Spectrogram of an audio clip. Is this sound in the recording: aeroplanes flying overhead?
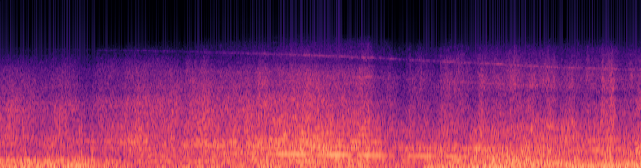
yes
